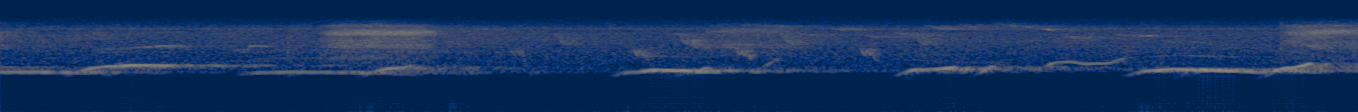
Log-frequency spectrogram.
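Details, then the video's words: Gibbons at dawn give mellow hooting notes, each sliding upward at its end, in spaced pairs with pauses between, while a faint insect drone continues behind. "ASMR เสียงยามเช้าชะนี"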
